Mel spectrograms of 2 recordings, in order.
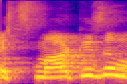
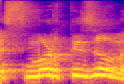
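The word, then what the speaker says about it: Smartism: इसको आप स्मार्टिज्म मत पढ़िएगा। क्या मत पढ़िएगा? स्मार्टिज्म मत पढ़िएगा। स्मरथिज्म है। इसे क्या कहा जाता है इसे? स्मिज्म। तो आपको स्पेलिंग जो है वो स्मार्टिज्म की दिख रही है। परंतु इसका वास्तविक मीनिंग स्मृति से निकलता है।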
